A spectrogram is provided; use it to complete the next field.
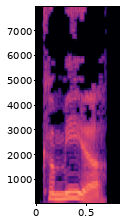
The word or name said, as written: Kamya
